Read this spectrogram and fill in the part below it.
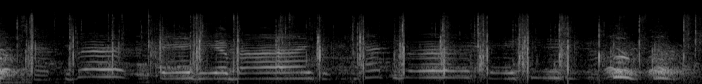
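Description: People clap their hands in time.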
